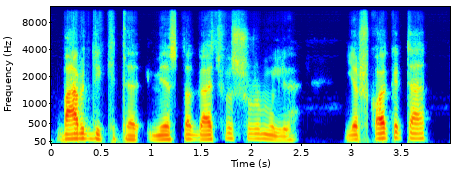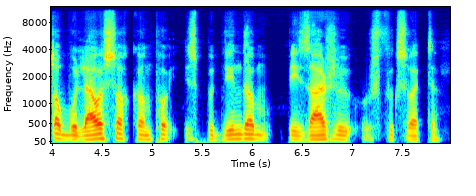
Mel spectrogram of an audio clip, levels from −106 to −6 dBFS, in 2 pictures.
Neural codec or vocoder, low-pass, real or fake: codec, 16 kHz in and 24 kHz out, 0.6 kbps, FocalCodec, streaming, 2048 codes; 10.8 kHz; fake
